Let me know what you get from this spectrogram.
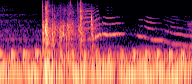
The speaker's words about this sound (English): I opened the door slowly.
